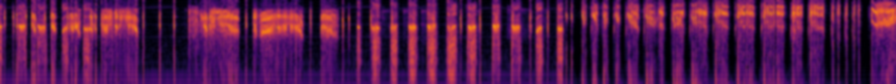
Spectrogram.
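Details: Swiftlets in the rainy season giving dense, shrill twittering with wavering buzzy notes, broken by rapid clicks. The chatter grows brighter and more continuous toward the end.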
